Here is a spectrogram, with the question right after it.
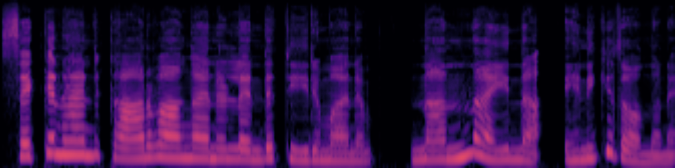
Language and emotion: Malayalam, happy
